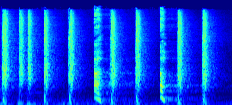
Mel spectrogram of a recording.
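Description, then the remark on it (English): Sharp hand claps ring out about eleven times in a loose, steady rhythm, each one crisp and bright, with a brief voiced sound slipping in between a couple of them. “Clap your hands like this.”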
